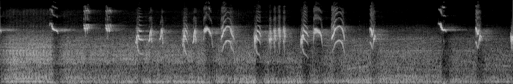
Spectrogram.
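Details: Long-tailed shrike song played to prompt other shrikes into singing: high arched and downslurred chirps repeated quickly, a few shrill clicks, over steady background hiss.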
